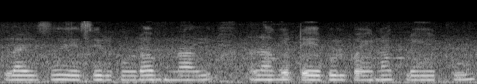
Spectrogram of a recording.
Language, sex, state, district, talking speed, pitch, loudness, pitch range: Telugu, female, Andhra Pradesh, Sri Satya Sai, 115 wpm, 205 Hz, -15 LUFS, 145-215 Hz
